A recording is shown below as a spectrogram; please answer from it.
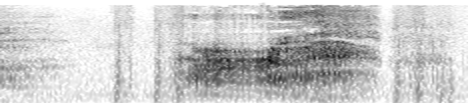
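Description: Bajie, a pig character in an animated Journey to the West story, lets out a long, drawn-out yawn that swells in the middle and trails off, loud and close, with small breathy sounds before and after.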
